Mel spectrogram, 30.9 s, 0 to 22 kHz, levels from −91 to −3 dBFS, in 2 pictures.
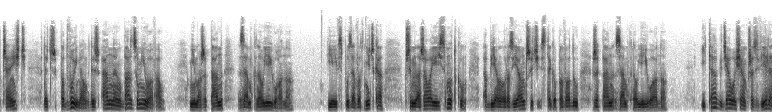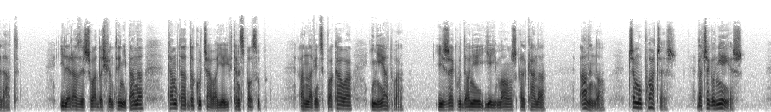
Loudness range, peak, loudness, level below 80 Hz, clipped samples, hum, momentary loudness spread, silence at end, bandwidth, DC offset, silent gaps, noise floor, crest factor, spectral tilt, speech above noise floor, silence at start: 3 LU; -2 dBFS; -17 LUFS; -58 dBFS; under 0.1%; none; 9 LU; 0.6 s; 11.5 kHz; under 0.1%; none; -57 dBFS; 14 dB; -4.5 dB/octave; 40 dB; 0.05 s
